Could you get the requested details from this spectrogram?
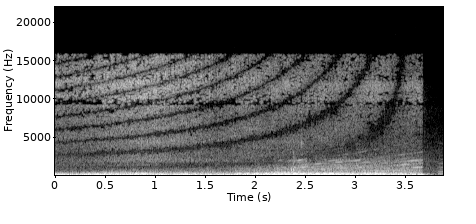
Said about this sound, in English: piled into a nearby hovercar, and began to tear away from the scene of their dastardly crime just as the patrol vehicles rounded the corner.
